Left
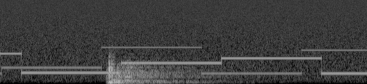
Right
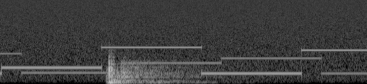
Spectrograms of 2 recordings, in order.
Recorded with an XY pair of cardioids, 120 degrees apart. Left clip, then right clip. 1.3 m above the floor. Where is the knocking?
25° right, 4 m.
